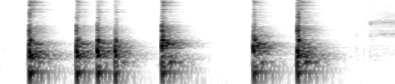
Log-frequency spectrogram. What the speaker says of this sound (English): Remember that knock?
